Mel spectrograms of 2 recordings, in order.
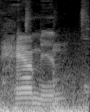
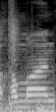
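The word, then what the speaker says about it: Hamann: it's pronounced but whatever I'm not going to call it Hammond I don't think it's pronounced Hammond but I think it's come on whole month sounds Jeremy so home on sideskirts and then also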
